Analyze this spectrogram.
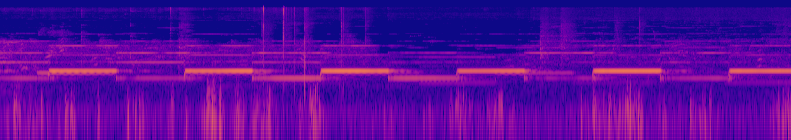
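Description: Two-tone electronic warning alarm, a high note and a low note taking turns about once a second each, over a low rumble.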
